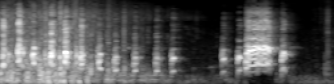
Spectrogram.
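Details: Hen of the red junglefowl seeking a male: rapid clucking fades and slows, a pause follows, then a single loud, grating squawk flanked by a couple of clucks.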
